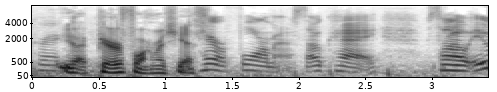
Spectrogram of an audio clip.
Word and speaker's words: piriformis: miss my soul i think that's how it's pronounced yeah piriformis yes performace okay so it was really I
